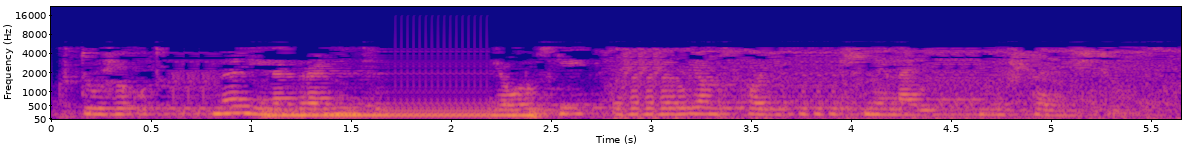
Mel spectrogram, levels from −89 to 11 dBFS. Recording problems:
garbled, watery; badly; nothing above 4 kHz
room echo; noticeable; dies away in 1.9 s
off-mic speech; somewhat distant
alarms or sirens; very faint; throughout; 1 dB below the speech
audio stuttering; 4 times, first at 0.5 s
audio freezing; at 1.5 s for 0.5 s

